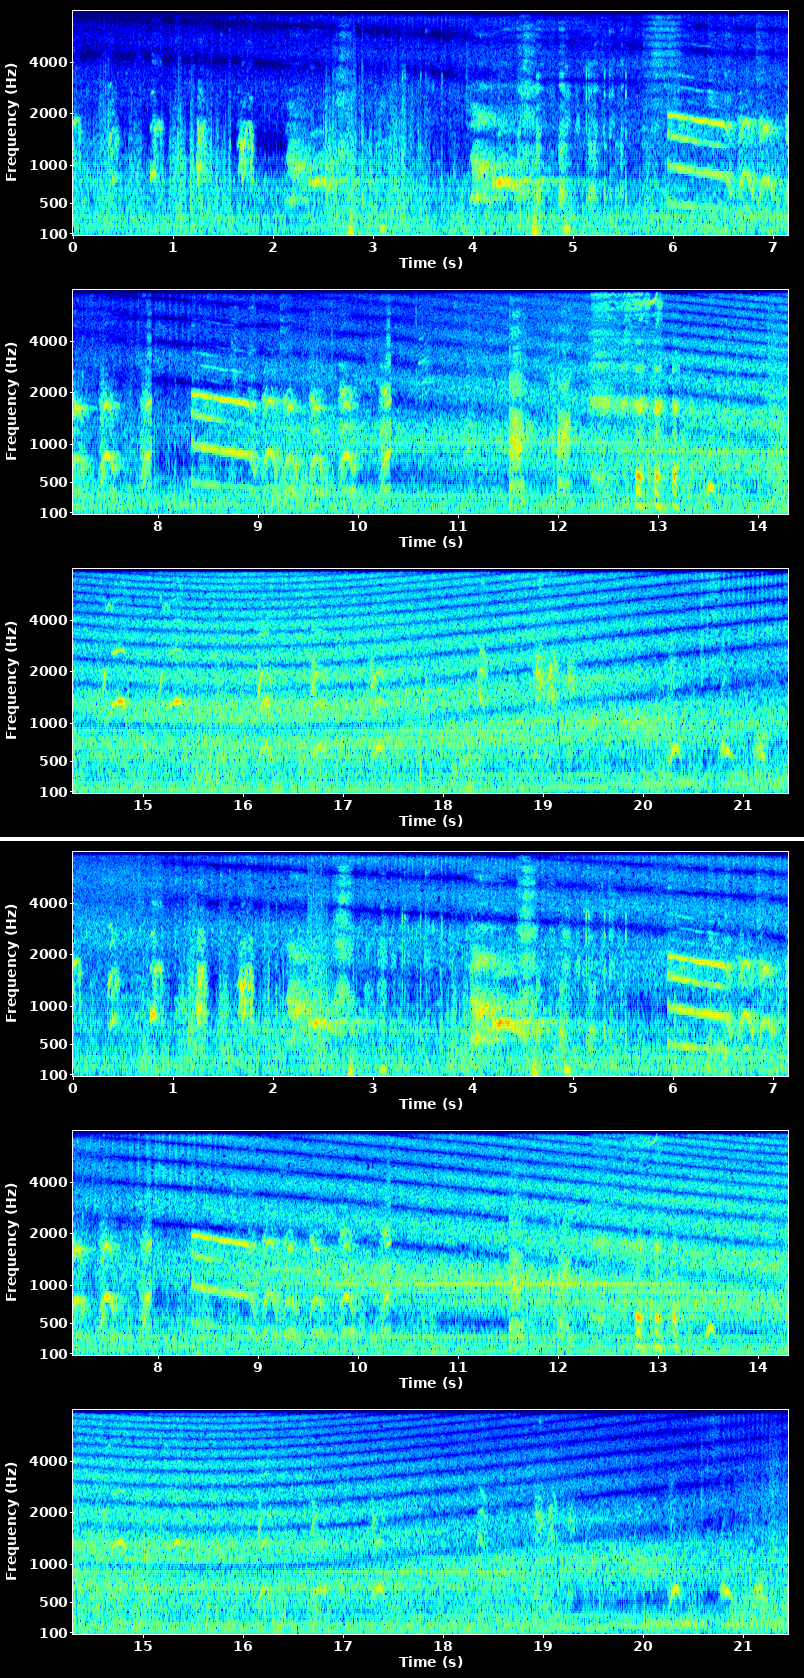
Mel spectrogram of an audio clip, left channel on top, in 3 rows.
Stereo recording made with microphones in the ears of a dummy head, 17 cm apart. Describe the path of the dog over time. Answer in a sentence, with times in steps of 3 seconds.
In this clip you hear the dog on the right from 0 s, in the centre from 6 s and on the left from 9 s.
